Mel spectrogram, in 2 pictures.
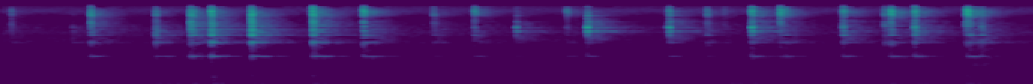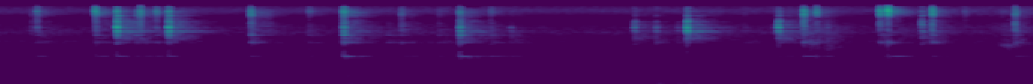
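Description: Fingertips and nails tap and scratch the outer surface of a mercury glass candle holder, a hollow gold-flecked glass candle cup on a black iron stand. About thirty quiet, bright glassy clinks and ticks come in irregular bursts, each dying away almost at once, with a faint scratchy hiss between them.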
